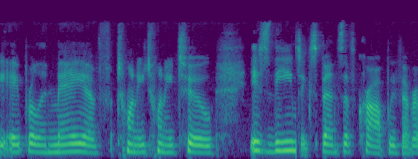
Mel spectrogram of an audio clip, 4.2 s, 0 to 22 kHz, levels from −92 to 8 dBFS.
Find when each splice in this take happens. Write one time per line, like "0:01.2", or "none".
0:01.2
0:03.0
